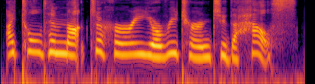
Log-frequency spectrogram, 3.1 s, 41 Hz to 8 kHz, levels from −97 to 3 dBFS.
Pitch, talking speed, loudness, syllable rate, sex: 260 Hz, 210 wpm, -17 LUFS, 5.0 syllables/s, female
